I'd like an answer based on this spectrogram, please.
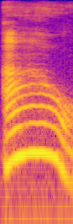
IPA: au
